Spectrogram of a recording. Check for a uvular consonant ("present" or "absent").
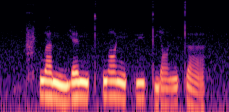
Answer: absent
